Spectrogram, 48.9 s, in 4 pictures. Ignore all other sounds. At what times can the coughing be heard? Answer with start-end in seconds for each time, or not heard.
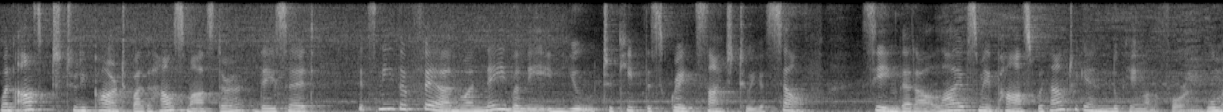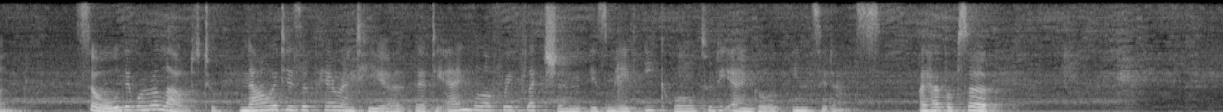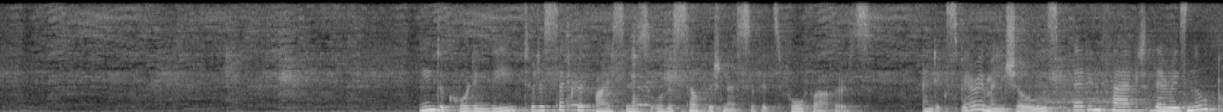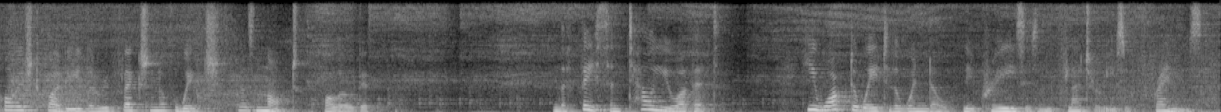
30.1-31.1.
